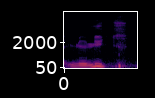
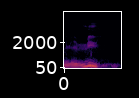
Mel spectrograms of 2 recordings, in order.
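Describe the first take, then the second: First: The word ends with an audible t sound. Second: The word ends on the vowel, no t sound. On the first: The speaker calls it wrong. "Il ne faut pas dire le luth" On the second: The speaker calls it right. "Il faut dire le lu. C'est une question de prononciation ancienne"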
